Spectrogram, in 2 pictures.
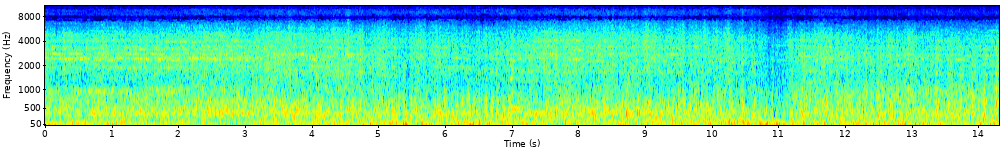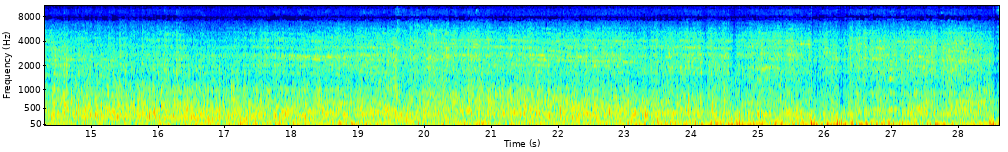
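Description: Freight cars of a long mixed train rolling past steadily on the near track: tank cars, then centerbeam flatcars and gondolas, their wheels running over the rails at a constant, loud level.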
